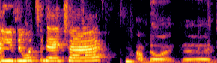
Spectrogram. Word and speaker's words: Chaii: How you doing today, Chaii? I'm doing good. It's by the way, it's pronounced Chaii. Chaii? Yeah, Chaii. Like say hey, say hey.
